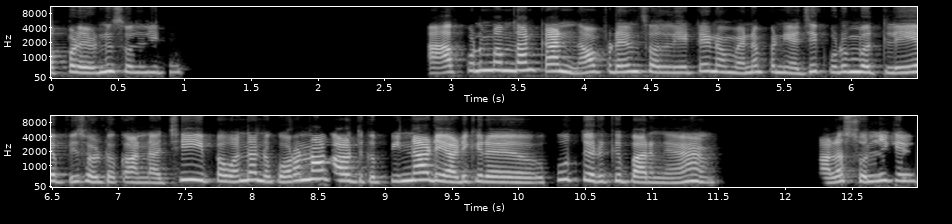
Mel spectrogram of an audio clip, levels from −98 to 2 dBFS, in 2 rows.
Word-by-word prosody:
அப்படி 260 +2 -1
ஒண்ணு 305 +5 0
சொல்லிட்டு 275 +1 -8 1.9
ஆ, 245 - 0 0.2
"குடும்பம் 360 0 0
தான் 370 +1 +2
கண்" 330 -2 +7 0.2
அப்படீன்னு 300 +1 -2
சொல்லிட்டு, 265 +1 -4
நம்ம 275 -4 -4
என்ன 275 +3 -4
பண்ணியாச்சு, 270 0 -3
குடும்பத்திலேயே 275 -2 -1
அப்படி 255 0 -8
சொல்லிட்டு 245 -2 -3
உட்கார்ந்தாச்சு. 225 +2 -3 0.2
இப்ப 285 -2 -4
வந்து 325 +6 +1
அந்த 260 -5 -1
கொரோனா 335 +10 +4
காலத்துக்கு 280 -6 +1
பின்னாடி 315 +1 +6
அடிக்கிற 255 +1 0 0.5
கூத்து 350 -1 -4
இருக்கு 270 +2 -5
பாருங்க, 225 -2 -2 1.1
அதெல்லாம் 260 +5 -1
சொல்லிக்க 295 +4 0
280 Hz, 130 wpm, -22 LUFS, 255-310 Hz, 1.9 s, கண்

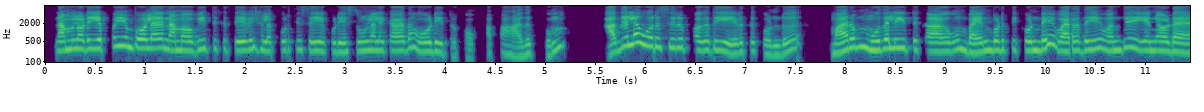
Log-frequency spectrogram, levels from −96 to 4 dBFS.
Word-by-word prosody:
நம்மளோட 275 +2 +3
எப்பயும் 335 +3 0
போல 295 0 +5 0.2
நம்ம 250 0 +2
வீட்டுக்கு 275 -1 -5
தேவைகள 250 0 0
பூர்த்தி 255 +1 -9
செய்யக்கூடிய 225 -2 -1
சூழ்நிலைக்காகத்தான் 245 +2 -1
ஓடிட்டுருக்கோம். 205 - -5
அப்ப - - -30 0.2
அதுக்கும் 195 - -6 0.5
அதுல 365 +5 +5
ஒரு 330 -1 0
சிறு 300 -1 -2
பகுதிய 250 -1 -1
எடுத்துக்கொண்டு 205 -3 -5 0.5
மறு 255 +9 +4 0.2
முதலீட்டுக்காகவும் 255 -3 +1
பயன்படுத்திக்கொண்டே 250 - +1
வர்றதையே 250 +4 +1
வந்து 255 +6 -1 0.2
என்னோட 240 -1 +1
245 Hz, 120 wpm, -23 LUFS, 230-275 Hz, 0.5 s, போல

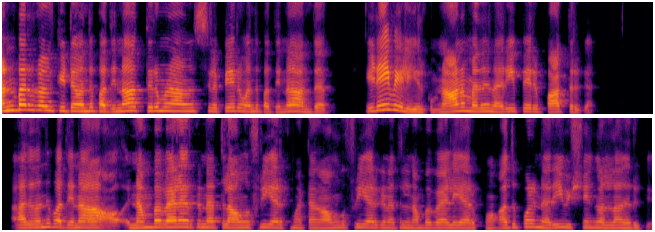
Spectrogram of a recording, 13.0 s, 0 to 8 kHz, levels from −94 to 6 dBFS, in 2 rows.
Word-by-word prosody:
நண்பர்கள் 315 0 +5
கிட்ட 255 -1 +1
வந்து 250 +2 -1
பாத்தீங்கன்னா, 230 +4 +4 0.2
திருமணம் 265 0 +2
ஆன 245 0 0
சில 230 -2 -6
பேர் 255 -1 0
வந்து 220 0 -5
பாத்தீங்கன்னா, 195 +4 0
அந்த 185 -2 -6 0.6
இடைவெளி 320 - +6
இருக்கும். 180 0 -10
நானும் 240 +1 +6
வந்து 235 +1 -1
நிறைய 225 +3 -2
பேர் 220 -2 -2
பாத்துருக்கேன். 200 -3 -3 0.8
அது 210 - 0
வந்து 240 +3 -3
பாத்தீங்கன்னா 220 -1 0 0.2
ஆ - - -1 0.2
நம்ம 230 +2 0
வேலை 235 +1 +6
இருக்கற 235 -1 -4
நேரத்துல 220 -1 -1
அவங்க 215 0 -4
ப்ரீயா 225 0 -3
இருக்க 210 0 -11
மாட்டாங்க. 195 0 -8
அவங்க 205 +3 -7
ப்ரீயா 230 -1 -4
இருக்க 210 -1 -6
நேரத்துல 205 +1 -9
நம்ம 195 +1 -6
வேலையா 195 0 -2
இருப்போம். 185 +1 -11
அது 205 - -4
போல 250 0 -3
நிறைய 210 +3 -4
விஷயங்கள்லாம் 205 -2 -5
இருக்கு. 170 -2 -14
220 Hz, 195 wpm, -23 LUFS, 200-245 Hz, 0.8 s, இடைவெளி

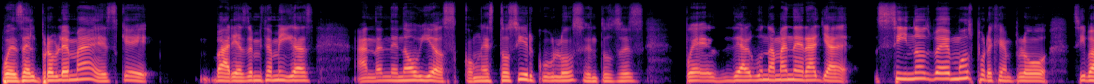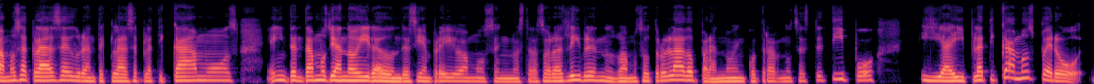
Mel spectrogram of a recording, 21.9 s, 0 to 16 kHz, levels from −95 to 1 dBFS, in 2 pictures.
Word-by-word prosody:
pues 150 +1 +7
el 170 -1 +6
problema 185 - +4
es 150 -1 -2
que 165 -6 -2 0.4
varias 160 -1 +1
de 175 - +1
mis 180 +2 -1
amigas 180 -2 +1 0.4
andan 150 +5 -3
de 165 - -1
novios 175 -5 +1
con 145 +3 -2
estos 160 +1 0
círculos. 175 -4 0
Entonces 150 +1 -3 0.4
pues 165 -1 0 0.2
de 180 +1 +2
alguna 185 +2 +1
manera 200 -1 +3
ya 165 -4 0 0.3
Sí, 245 -2 -1
nos 250 0 0
vemos, 245 +2 +2
por 210 -5 -2
ejemplo, 160 -2 0 0.2
si 185 - -5
vamos 175 +2 +2
a 200 - +1
clase 175 +2 +2
durante 155 -4 -1
clase 150 +1 -1
platicamos 170 +4 -3 0.3
e 165 - -6
intentamos 185 0 +1
ya 180 -2 +4
no 170 -1 +4
ir 170 -1 +4
a - - +4
donde 140 -2 +3
siempre 155 +1 -3
íbamos 145 -3 -4
en 130 -1 -2
nuestras 130 +2 -5
horas 150 +1 0
libres. 185 -2 +1
Nos 150 -6 -1
vamos 140 +1 -1
a - - +2
otro 160 +2 -2
lado 195 -1 +2
para 130 -5 -2
no 140 +1 +1
encontrarnos 140 +1 -5
a 155 - -6
este 175 +4 -12
tipo 190 -3 -6 0.4
y 170 -3 0
ahí 155 0 +3
platicamos, 250 - -2
pero 165 - -1
170 Hz, 165 wpm, -23 LUFS, 150-185 Hz, 0.4 s, pues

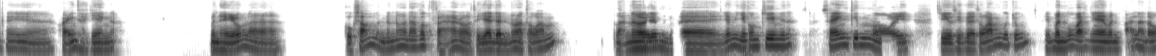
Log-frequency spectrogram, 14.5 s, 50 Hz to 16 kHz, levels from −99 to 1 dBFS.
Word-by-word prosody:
cái, 115 -1 -6
ơ, 95 -1 -8
khoảng 120 - -1
thời 105 -5 -10
gian 105 0 -2
đó. 115 - -8 1.2
Mình 110 -1 0
hiểu 105 +6 +3
là 100 -7 -3 0.8
cuộc 95 0 -6
sống 160 +8 +1
mình 115 -7 -5
nó 110 - -5
nó 140 +5 -3
đã 135 -2 -1
vất 150 +1 -4
vả 125 - -2
rồi 100 -4 -1
thì 100 - -5
gia 105 +1 +6
đình 100 -2 +3
nó 120 - 0
là 105 - +1
tổ - - -2
ấm, 140 - -3 0.7
là - - -5
nơi 115 +3 +7
để 120 - +5
mình 115 -4 -6
về. 90 -1 +3
Giống 145 - 0
như 150 - -2
những 125 - +1
con 140 +1 -2
chim 150 0 +4
vậy 145 - -1
đó, 160 - -5 0.4
sáng 155 +4 +3
kiếm 160 -1 0
mồi, 100 -2 -1 0.3
chiều 105 0 +1
thì 105 - -3
về 105 0 +1
tổ - - 0
ấm 150 +7 +2
của 155 - -1
chúng. 165 +7 -4 0.2
Thì 115 - -7
mình 115 0 +2
cũng 145 +2 -3
vậy, 120 -2 +5
nhà 120 -1 +5
mình 110 0 -1
phải 150 - -6
là 135 -3 -2
tổ 115 +2 +2
115 Hz, 230 wpm, -24 LUFS, 105-140 Hz, 1.2 s, nơi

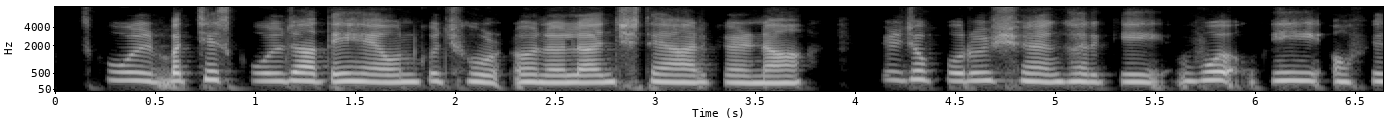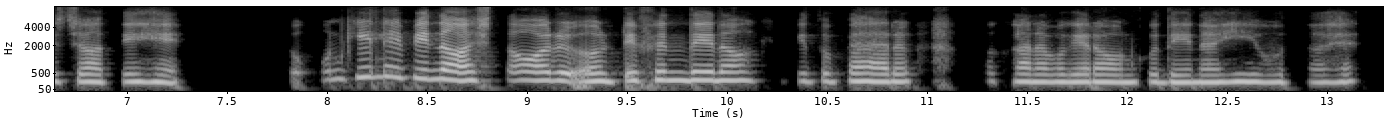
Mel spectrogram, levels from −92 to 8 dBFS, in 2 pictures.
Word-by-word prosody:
School 270 -3 -2
बच्चे 260 +4 -1
school 255 -2 -4
जाते 250 -2 +3
हैं 240 -2 +3
उनको 230 +3 0
छोड़ 230 -2 -2
अ, - - 0
उन्हें 215 -2 +3
लंच 220 +1 +2
तैयार 225 -3 +2
करना 205 -1 +2 0.4
फिर 285 -1 -9
जो 295 +1 -1
पुरुष 265 -1 -2
हैं 240 -2 +2
घर 240 -1 0
के 230 0 -2 0.2
वो 275 +3 +1 0.2
भी 260 -1 -1
ऑफिस 240 0 -4
जाते 235 0 -1
हैं 225 -3 -1 0.5
तो - - -14
उनके 315 +5 -3
लिए 380 -1 -2
भी 335 -2 +2
नाश्ता 275 -3 +3
और 270 -1 +2
अ, 250 -1 +3
टिफिन 275 +1 +1
देना 275 0 +3
क्योंकि 250 -2 -14
दोपहर 240 -1 +2
का 250 +1 -21
खाना 235 -1 -1
वगैरह 230 0 +1
उनको 225 +1 -1
देना 220 0 0
ही 225 +2 +1
होता 220 -1 -5
है। 220 +1 -4
240 Hz, 190 wpm, -23 LUFS, 225-265 Hz, 0.5 s, जाते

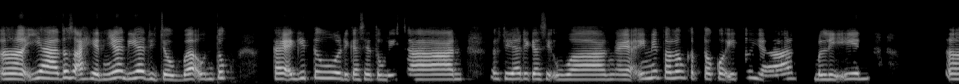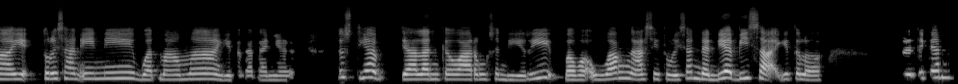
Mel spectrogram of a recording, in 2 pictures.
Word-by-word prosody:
Eee, 250 0 +6
iya, 300 +3 +3 0.2
terus 310 +1 +3
akhirnya 250 +1 +2
dia 300 +4 +4
dicoba 230 -2 0
untuk 275 +4 -4 0.5
kayak 260 -1 +5
gitu, 290 +1 -3 0.3
dikasih 235 0 -2
tulisan, 230 +1 +2 0.3
terus 260 -1 -8
dia 255 0 +2
dikasih 250 -1 -2
uang, 230 0 +2
kayak, 225 -1 0
"Ini 280 +3 -1
tolong 300 +1 +1
ke - - -4
toko 255 0 -2
itu 245 +5 -11
ya, 210 - -4 0.5
beliin, 230 +3 -1 0.9
eee, 245 0 +3
ye 240 - +2 0.2
tulisan 265 -1 -1
ini 265 +1 -4 0.3
buat 220 -1 -2
mama." 225 +2 -3 0.3
Gitu 205 0 -6
katanya. 205 0 -6 0.5
Terus 335 0 -6
dia 320 +2 +1 0.3
jalan 235 0 +4
ke 235 - -3
warung 230 +1 +1
sendiri 210 -1 -4 0.3
bawa 215 0 +2
uang 240 +5 +2
ngasih 235 +1 -1
tulisan, 225 +6 -2
dan 235 - +4
dia 305 +3 +8
bisa 290 0 +2 0.2
gitu 245 +1 -6
loh. 205 -2 -1 0.8
Berarti 460 -9 -2
kan 315 0 +3
240 Hz, 150 wpm, -23 LUFS, 230-265 Hz, 0.9 s, dia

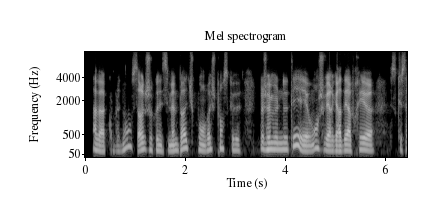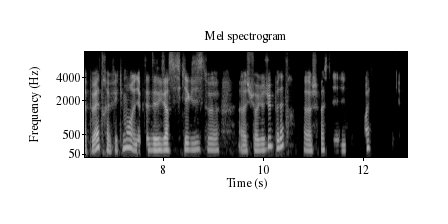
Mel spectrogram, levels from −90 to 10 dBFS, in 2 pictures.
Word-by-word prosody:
Ah 135 -3 +4
bah, 110 -3 +5
complètement. 120 - -6
C'est - - -4
vrai 130 - +8
que - - -5
je 140 - -1
connaissais 120 -3 -3
même 120 +2 +2
pas. 160 +5 +4
Du 175 - -6
coup, 135 - -8
en 120 - +1
vrai, 130 +3 +1
je 150 - -7
pense 155 -2 -3
que - - -7 0.5
que 150 - +2
je 140 - -1
vais 145 - +8
me 145 0 +3
le 140 - -1
noter 145 - +2
et 115 -1 +6
au 110 - +2
moins, 125 +8 0
je - - -1
vais 125 -3 +8
regarder 115 +1 +5
après, 125 +3 +5
heu, 120 -2 +6 0.3
ce - - -7
que - - -5
ça - - -1
peut - - -5
être. 175 -4 +1
Effectivement, 160 - -4
il 125 - -2
y - - +2
a - - -1
peut-être 130 - -6
des 130 0 0
exercices 130 0 0
qui - - -5
existent, 140 0 -5
heu-heu, 130 -3 -9
sur 125 +1 -4
YouTube, 130 +12 -3
peut-être? 195 +4 -6 0.2
Heu, 125 -2 -3
je - - -4
sais - - -7
pas 135 - -6
si 135 - -13 0.8
ouais. - - -4 0.4
OK. 485 - -22
130 Hz, 260 wpm, -24 LUFS, 120-145 Hz, 0.8 s, vrai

